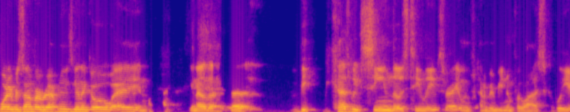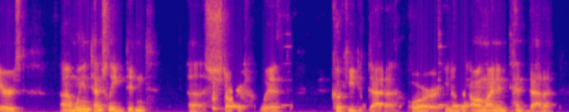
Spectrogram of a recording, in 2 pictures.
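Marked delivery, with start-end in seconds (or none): 0.0-2.1 mock crying whine, high and loud. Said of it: "out there crying, going".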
